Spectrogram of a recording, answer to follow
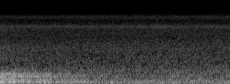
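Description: The last word of a man's speech fades away about half a second in, leaving a steady low hiss of background room noise.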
